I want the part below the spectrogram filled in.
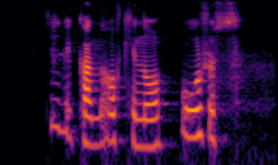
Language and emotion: Russian, sad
